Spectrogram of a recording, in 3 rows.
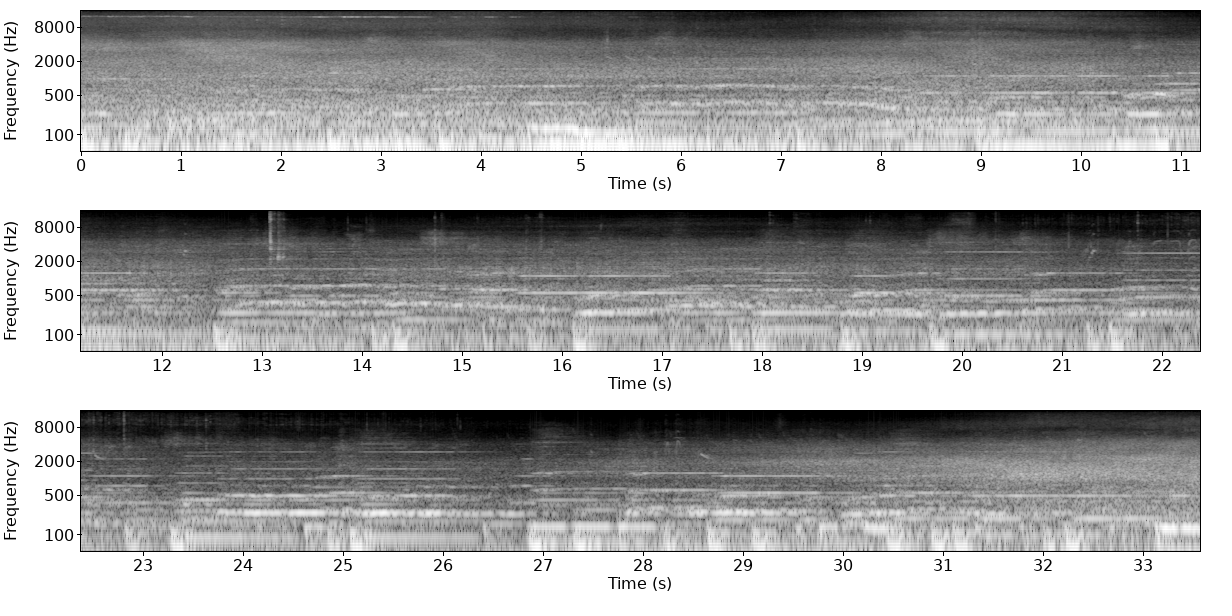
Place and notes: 南迴公路19號, Xinxianglan, Taimali Township - Beside the road
Beside the road, Traffic sound, Bird cry, Karaoke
